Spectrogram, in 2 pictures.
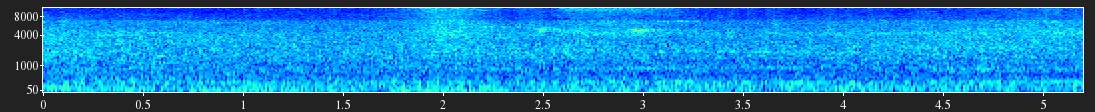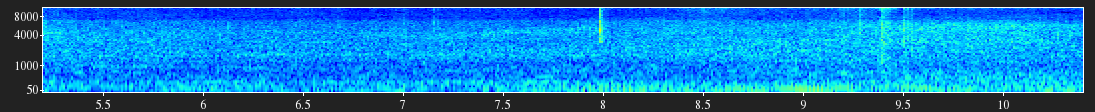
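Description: Steady low background rumble with a faint haze of noise, typical of road traffic, and one faint click about eight seconds in.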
